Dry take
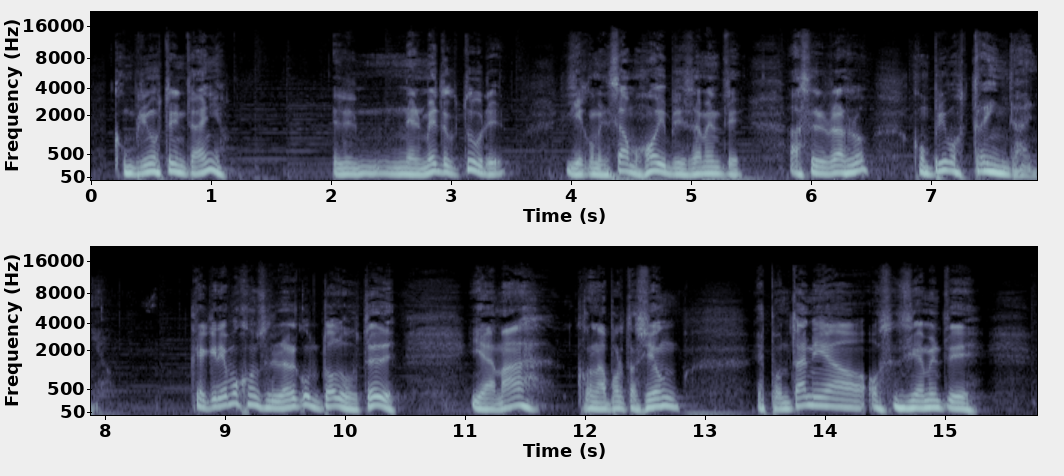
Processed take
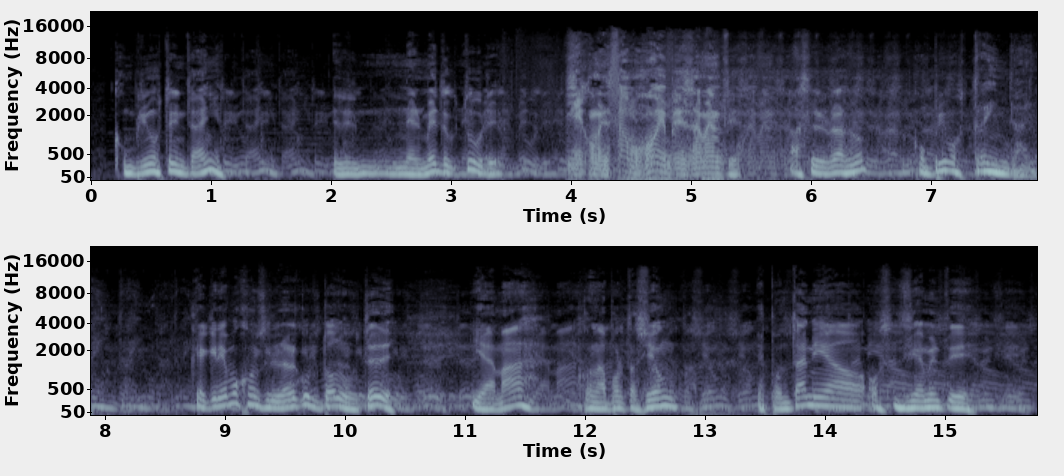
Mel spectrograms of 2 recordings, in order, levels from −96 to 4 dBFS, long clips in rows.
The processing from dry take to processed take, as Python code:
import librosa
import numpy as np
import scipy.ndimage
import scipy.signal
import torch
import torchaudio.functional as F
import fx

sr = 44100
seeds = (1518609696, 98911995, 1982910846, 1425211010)

y = fx.spec_clip(x, sr, under_db=29, at=(3.41, 5.29), fade=0.02)
y = fx.echo_swing(y, sr, ms=758, ratio=1.5, feedback_pct=49, wet_db=-14)
y = F.gain(torch.from_numpy(y), -5.0).numpy()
